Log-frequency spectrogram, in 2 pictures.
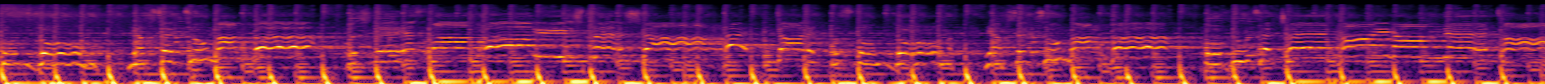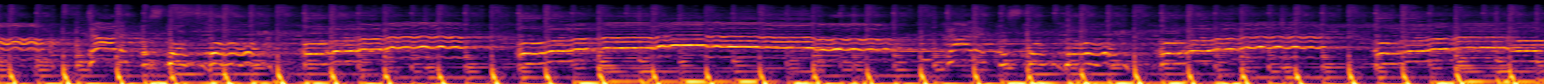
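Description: Polish pop song with a woman singing long, wavering, ornamented vocal lines over a steady heavy bass.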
